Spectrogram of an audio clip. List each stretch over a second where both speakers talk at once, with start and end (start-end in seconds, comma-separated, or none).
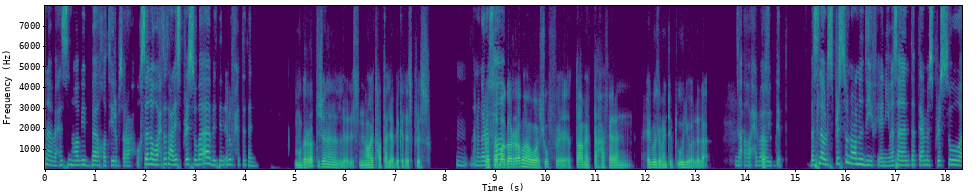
none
